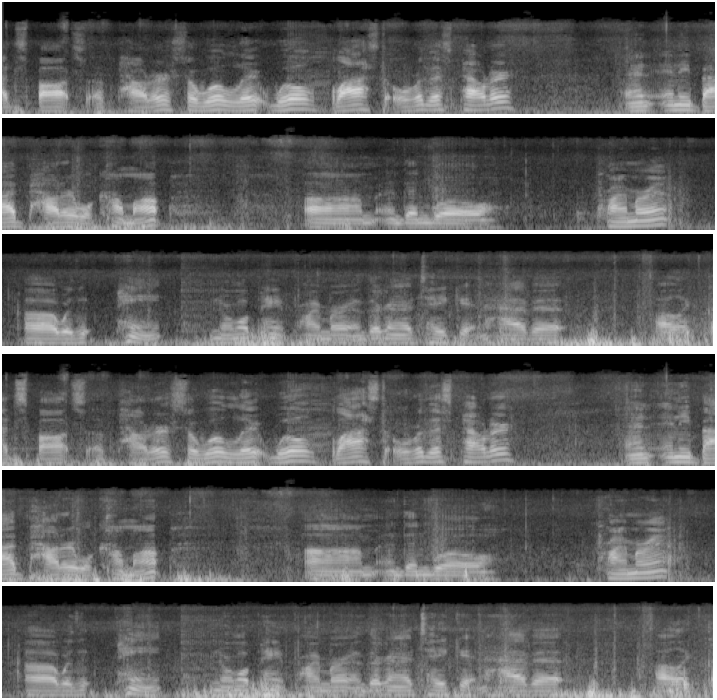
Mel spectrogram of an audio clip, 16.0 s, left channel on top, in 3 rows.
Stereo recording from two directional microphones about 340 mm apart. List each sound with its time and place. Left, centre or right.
0.0 s speech: centre
7.6 s speech: centre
